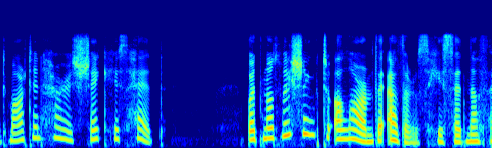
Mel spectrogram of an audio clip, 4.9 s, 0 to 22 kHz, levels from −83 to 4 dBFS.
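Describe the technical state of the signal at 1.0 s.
At 1.0 s the speech and its background are finishing a slow swell that began around 0.08 s and ends at about 1.02 s, rising by about 4 dB in total. This is automatic gain rising: the gain control judged the incoming level too low and raised its gain gradually over that second, lifting voice and room together. The call-codec path is audible as a top end that stops near 8 kHz, consistent with Opus at a wideband setting.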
